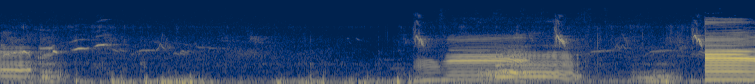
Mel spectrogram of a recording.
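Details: Cattle herded in a green field low repeatedly, with a long wavering moo from about five to seven seconds and a loud one at the close, over bird calls and rustling.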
